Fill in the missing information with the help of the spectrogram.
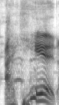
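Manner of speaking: ordinary delivery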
